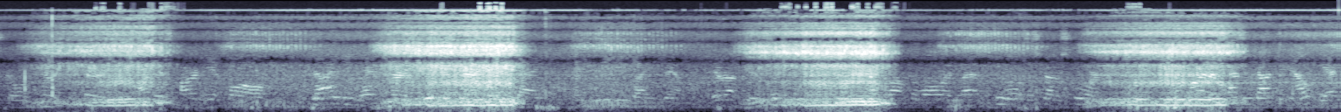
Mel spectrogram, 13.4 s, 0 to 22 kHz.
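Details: Adult woman (wife) snoring during sleep: loud, rattling snores on each breath in, about 17 per minute and fairly regular, with quiet breathing between them.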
